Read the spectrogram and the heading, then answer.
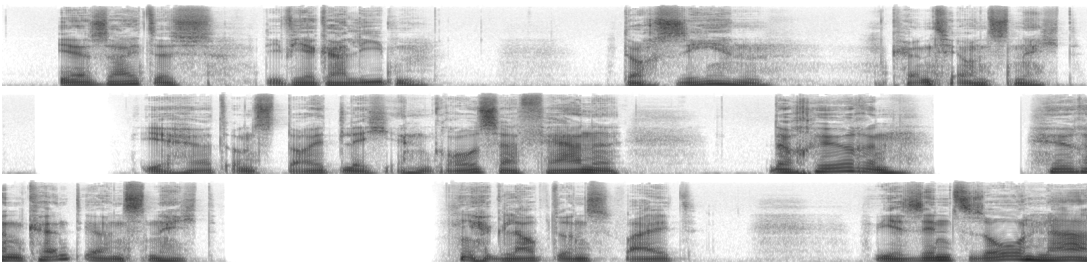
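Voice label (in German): traurig, Männer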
